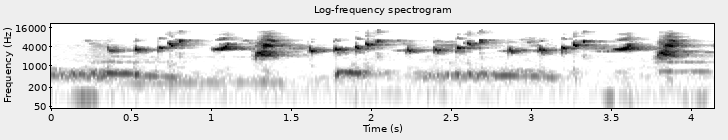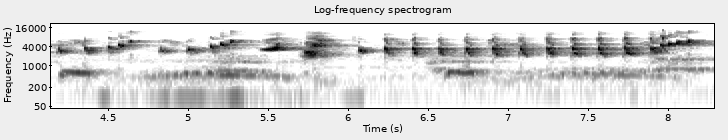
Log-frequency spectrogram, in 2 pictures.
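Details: Varied fill-in song of the long-tailed shrike, mixing harsh buzzy bursts, whistled phrases and a closing run of rapid repeated notes, over intermittent low cooing sounds.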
